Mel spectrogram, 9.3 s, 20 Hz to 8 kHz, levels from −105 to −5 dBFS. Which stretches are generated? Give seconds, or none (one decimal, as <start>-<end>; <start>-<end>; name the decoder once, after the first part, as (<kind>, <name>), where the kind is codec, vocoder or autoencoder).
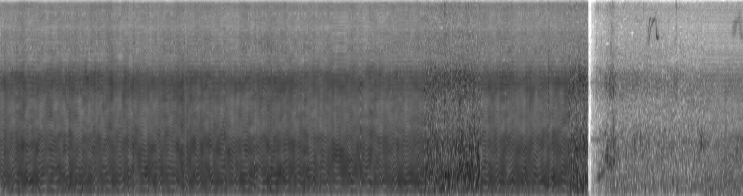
0.0-5.3 (vocoder, Vocos); 6.0-7.1; 8.8-9.3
